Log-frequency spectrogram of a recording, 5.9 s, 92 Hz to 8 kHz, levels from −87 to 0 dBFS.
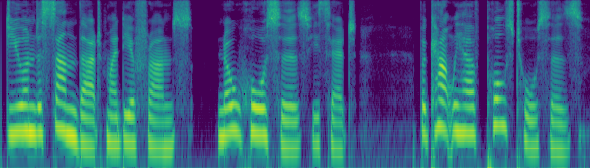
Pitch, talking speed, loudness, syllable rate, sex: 205 Hz, 165 wpm, -19 LUFS, 4.3 syllables/s, female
